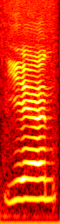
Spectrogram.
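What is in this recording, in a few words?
"yan", Chinese, first tone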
